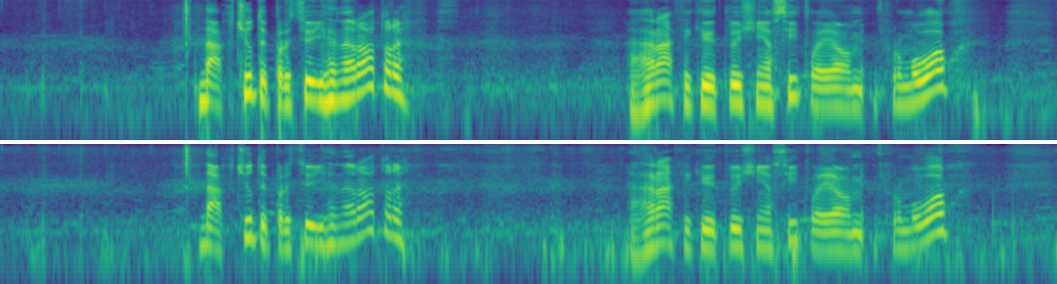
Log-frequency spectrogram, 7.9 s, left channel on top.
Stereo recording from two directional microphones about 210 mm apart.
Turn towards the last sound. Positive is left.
turn(degrees=35)  # may be behind; listen again after turning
